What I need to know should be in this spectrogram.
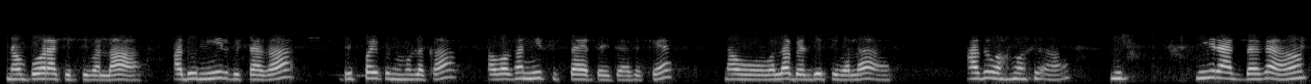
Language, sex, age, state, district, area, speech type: Kannada, female, 18-30, Karnataka, Kolar, rural, conversation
